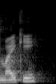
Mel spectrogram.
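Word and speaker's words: Michie: Is it Mikey or it's spelled Mitchie, but I think it's pronounced Mikey.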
